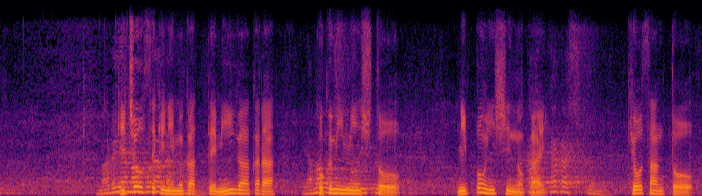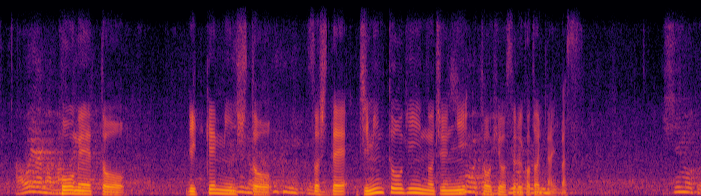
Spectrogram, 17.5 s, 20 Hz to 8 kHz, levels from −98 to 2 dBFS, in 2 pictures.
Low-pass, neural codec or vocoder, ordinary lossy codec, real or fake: 7.2 kHz; none; Opus, 32 kbps; real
